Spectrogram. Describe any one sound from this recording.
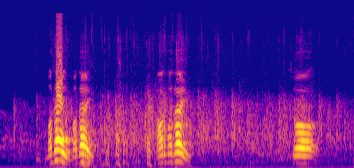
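A man in the audience speaks loudly in a large hall.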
